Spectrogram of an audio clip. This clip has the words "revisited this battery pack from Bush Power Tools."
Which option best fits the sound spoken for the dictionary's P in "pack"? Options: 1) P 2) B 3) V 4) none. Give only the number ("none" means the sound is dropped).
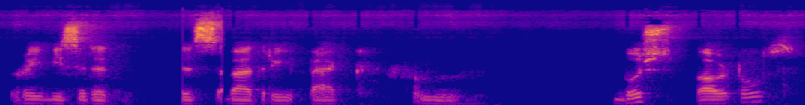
2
